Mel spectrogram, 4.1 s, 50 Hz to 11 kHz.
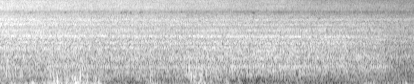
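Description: Nishitetsu 3000 series five-car electric train pulling out, its last car passing close by with a few low thumps about half a second in. Its running noise then fades steadily as it moves away.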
